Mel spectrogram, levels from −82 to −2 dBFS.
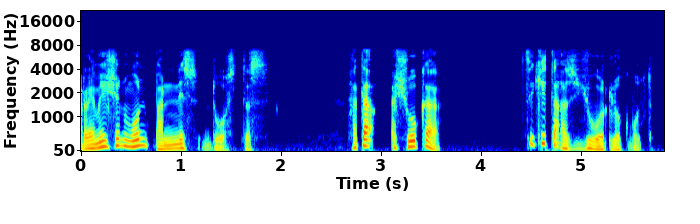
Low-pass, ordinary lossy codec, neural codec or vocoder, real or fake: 7.2 kHz; none; codec, 16 kHz, 16 kbps, FunCodec, trained on Chinese and English, 50 frames a second; fake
